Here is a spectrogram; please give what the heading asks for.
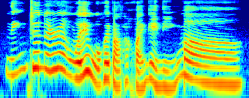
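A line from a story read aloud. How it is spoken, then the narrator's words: Laughing. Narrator (Chinese): 亚森·罗平笑道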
